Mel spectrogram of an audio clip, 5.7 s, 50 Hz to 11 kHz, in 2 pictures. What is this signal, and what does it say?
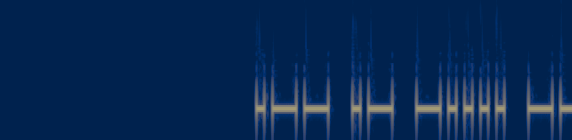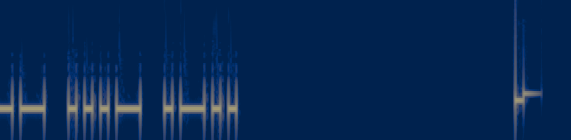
Morse code, heard as a keyed tone, about 30 wpm, 700 Hz. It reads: WA6OVL
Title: USA Call Signs Repeated 2x 30wpm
